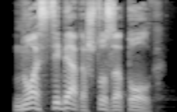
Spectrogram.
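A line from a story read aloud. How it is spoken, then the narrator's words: Rude question. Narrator (Russian): спросил он грубо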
